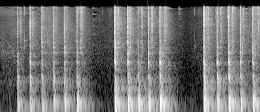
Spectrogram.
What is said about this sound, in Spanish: En la puerta de la casa, alguien estaba rascando.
